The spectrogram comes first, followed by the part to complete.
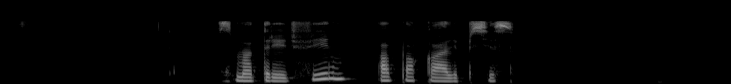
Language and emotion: Russian, neutral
